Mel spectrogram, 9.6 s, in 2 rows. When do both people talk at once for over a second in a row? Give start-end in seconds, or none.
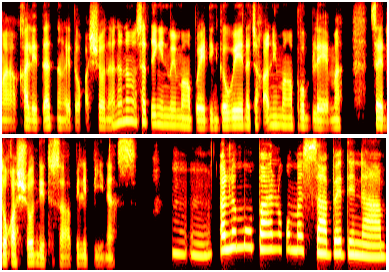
none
